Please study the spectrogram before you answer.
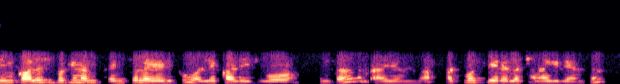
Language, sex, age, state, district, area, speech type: Kannada, female, 18-30, Karnataka, Chitradurga, rural, conversation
